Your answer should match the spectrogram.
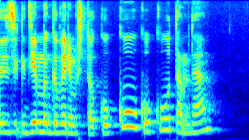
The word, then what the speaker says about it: CouCou: во-первых чтобы запомнили название Куку Да потому что оно читается по-французски соответственно Мне нужно просто затвердить что это не коу-коу или не Соу Да что Это куку то есть Первое -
